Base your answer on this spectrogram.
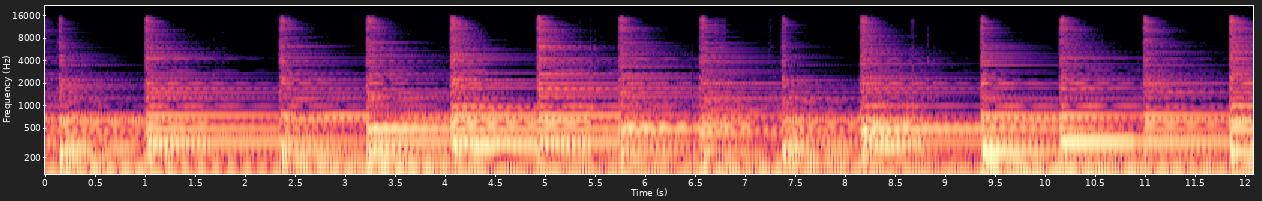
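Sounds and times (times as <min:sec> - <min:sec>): plucked acoustic guitar chords: 0:00.0 - 0:12.0.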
